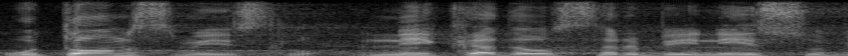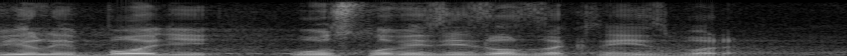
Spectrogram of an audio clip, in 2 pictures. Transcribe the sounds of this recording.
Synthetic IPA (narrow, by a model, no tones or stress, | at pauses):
ut̪o̞msmiːslˠṵnikad̪ausr̩biːniːsubiːlibo̞ʎiuːslˠo̞ʋizaizlˠazaknaizbo̞ɾḛ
